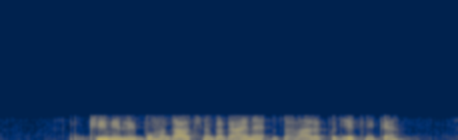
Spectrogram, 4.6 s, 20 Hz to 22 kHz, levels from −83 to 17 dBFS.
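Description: The whole recording carries G.723.1 codec damage, and it is heavy. The speech is confined to a band of roughly 200 Hz to 3.6 kHz, so it sounds muffled and boxy. Consonants smear together. The voice has a hoarse, rough grain, which fits a very low rate near 6.3 kbit/s. The coder works in coarse 30 ms blocks and updates its model of the voice slowly, so fast changes blur.

At 0.71 to 0.77 s there is VoIP packet loss concealed by the speech codec. The gap sounds like one missing 30 ms frame. The decoder fills it by repeating its last pitch and spectral shape at falling gain. That gives a brief, fading smear. The voice takes a moment to recover after the stream returns.

From 1.08 to 3.48 s, one channel drops out. The speech suddenly falls by about 6 dB and then jumps back up. The likely cause is the loss of one stereo side before the mono mix. Material common to both sides loses half its contribution, which explains the clean 6 dB step.

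Inside that quieter stretch, at 2.87 to 3.15 s, there is a second concealed packet loss. It is longer, consistent with two frames, about 60 ms, gone. The concealment drags the last sound out as it fades. The distortion lingers past the gap before the speech settles.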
